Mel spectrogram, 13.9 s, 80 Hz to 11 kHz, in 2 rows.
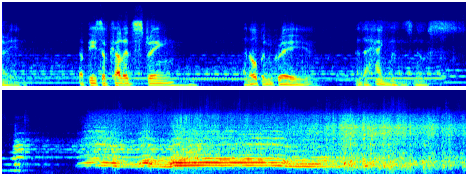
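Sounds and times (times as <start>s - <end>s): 
moving passenger train rumbling and clattering: 0.0s - 6.8s, 8.2s - 13.9s
speech: 1.2s - 2.8s, 3.6s - 7.4s
passenger train whistle blowing: 6.7s - 12.6s.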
